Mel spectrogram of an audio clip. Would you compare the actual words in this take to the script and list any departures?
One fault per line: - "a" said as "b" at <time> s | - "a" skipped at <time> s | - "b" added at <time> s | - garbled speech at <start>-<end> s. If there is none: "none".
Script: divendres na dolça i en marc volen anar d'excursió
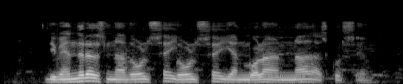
- "dolça" added at 1.8 s
- "marc" skipped at 2.5 s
